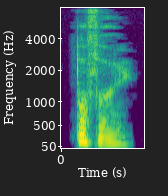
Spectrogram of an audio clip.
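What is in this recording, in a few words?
"boffo", Australian English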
